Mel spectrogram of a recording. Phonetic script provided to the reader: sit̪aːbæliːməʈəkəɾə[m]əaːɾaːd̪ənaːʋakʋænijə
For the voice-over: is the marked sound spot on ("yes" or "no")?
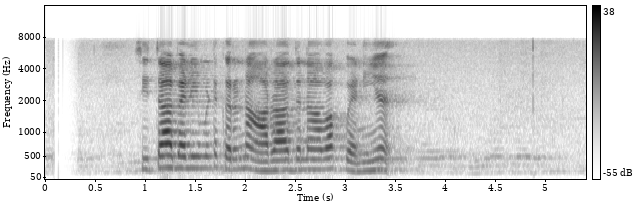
no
